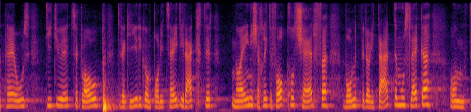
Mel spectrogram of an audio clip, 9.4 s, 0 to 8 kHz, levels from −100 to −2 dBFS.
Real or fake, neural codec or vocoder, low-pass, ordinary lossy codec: fake; autoencoder, 48 kHz, 32 numbers a frame, DAC-VAE, trained on Japanese speech; 7.2 kHz; none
